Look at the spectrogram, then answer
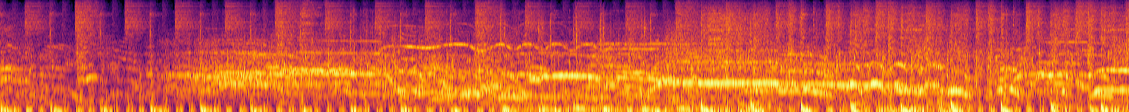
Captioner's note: crowd cheering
